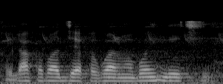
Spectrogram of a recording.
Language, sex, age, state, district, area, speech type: Maithili, female, 45-60, Bihar, Begusarai, rural, spontaneous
